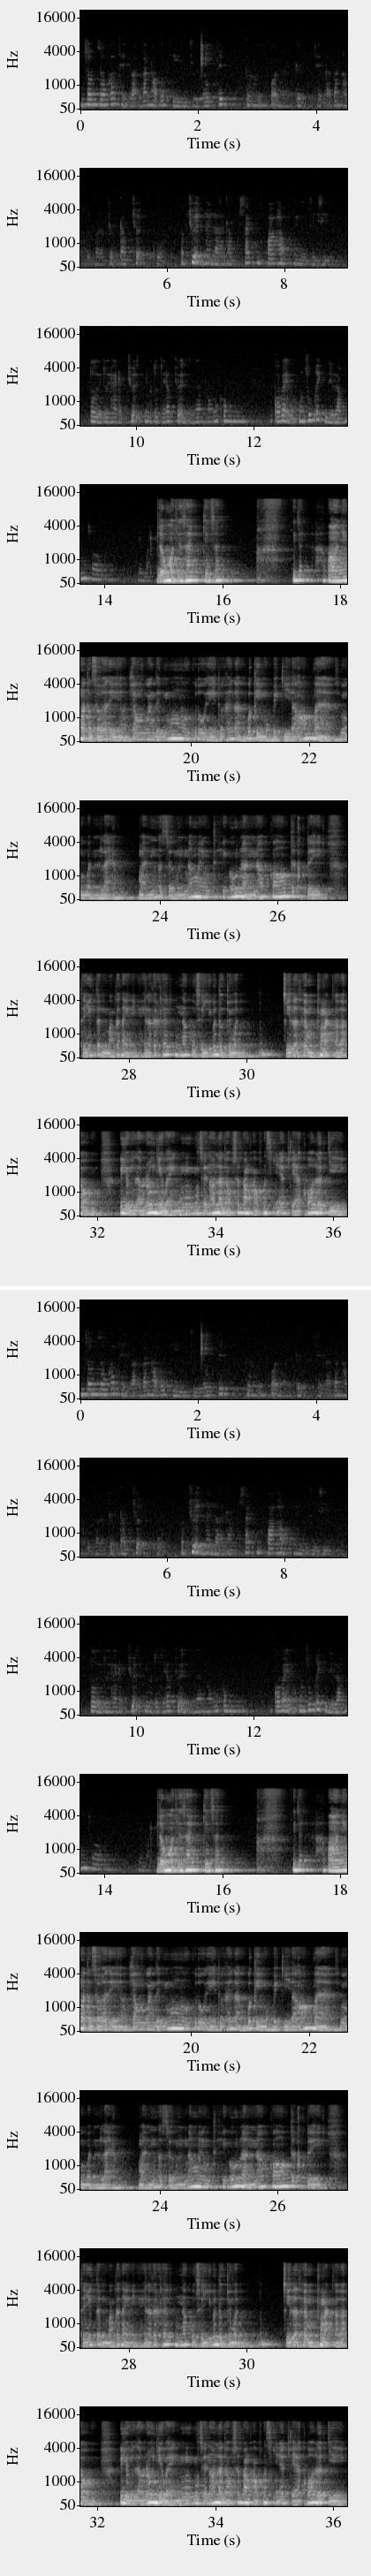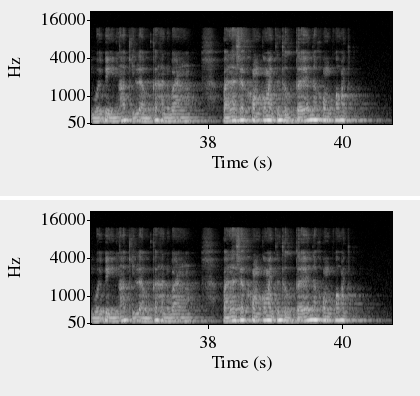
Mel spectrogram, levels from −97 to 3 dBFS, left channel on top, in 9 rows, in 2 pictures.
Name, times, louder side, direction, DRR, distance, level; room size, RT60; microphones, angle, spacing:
voice 1, 0.0-2.4 2.8-5.6 5.8-6.0 6.4-8.8 9.2-11.9 12.4-15.1 16.6-16.9, left 1 dB, 70° left, 6 dB, 0.8 m, -49 dB
voice 2, 14.9-16.1 16.7-16.9 17.2-40.1, equal, 5° left, 2 dB, 0.5 m, -23 dB
14.5 x 12.0 x 2.3 m, 1.1 s
head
